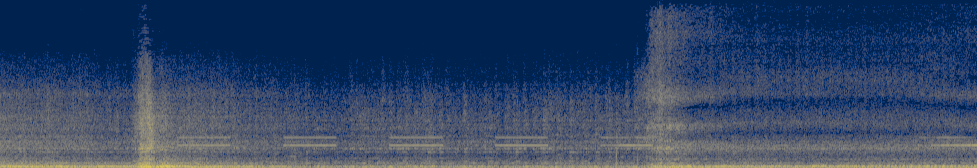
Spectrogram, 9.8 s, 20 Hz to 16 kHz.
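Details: 1991 Ford Mustang V8 idling with an uneven, stumbling rhythm, then revving; lumpy beat points to a misfire of unknown cause.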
